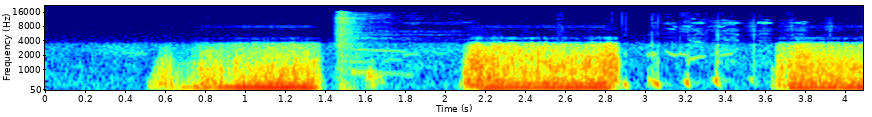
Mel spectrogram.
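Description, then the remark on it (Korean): A voice imitates a phone vibrating in a bag: three loud, low buzzing bursts of under a second each, separated by short clicks and rustles as the phone is taken out of the bag and, the call left unanswered, set down on a table. “가방에서 진동이 울려서 이제 꺼냈다가 전화 받기 싫은 전화가 테이블 위에 올려놓는 소리입니다.”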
